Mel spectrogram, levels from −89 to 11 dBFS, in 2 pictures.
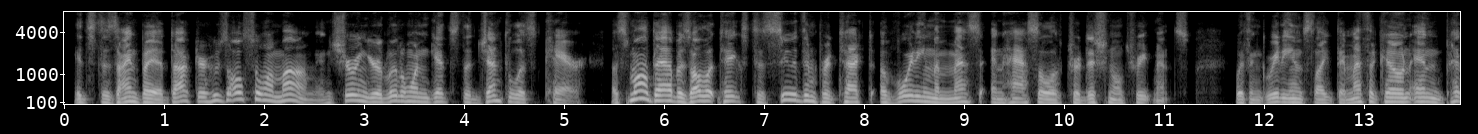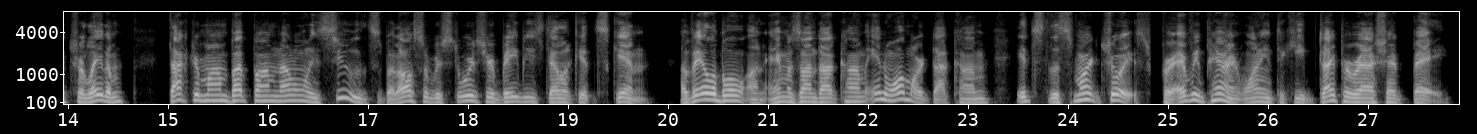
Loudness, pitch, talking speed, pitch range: -23 LUFS, 135 Hz, 160 wpm, 115-160 Hz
